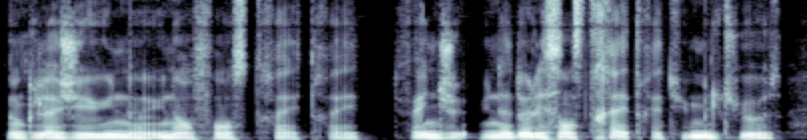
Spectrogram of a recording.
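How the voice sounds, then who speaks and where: A man answering as an interview guest, earnest and philosophical, often halting and repeating his words. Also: sits low, steady tone, vocal fry, darkish tone, no echo, clean studio sound. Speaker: interview guest, travel writer. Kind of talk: reflective conversational interview.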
